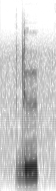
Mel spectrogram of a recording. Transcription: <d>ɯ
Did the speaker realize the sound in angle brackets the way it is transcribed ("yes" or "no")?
yes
